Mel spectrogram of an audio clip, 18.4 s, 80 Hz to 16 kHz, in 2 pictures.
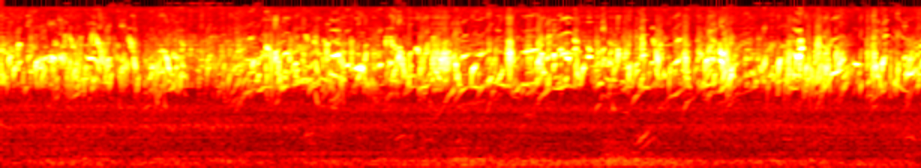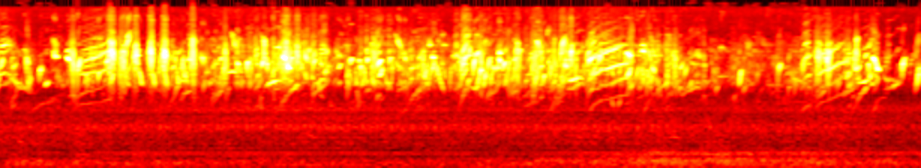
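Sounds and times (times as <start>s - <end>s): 
large winter flock of goldfinches and serins twittering: 0.0s - 18.4s
low murmur of wind: 0.0s - 18.4s.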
